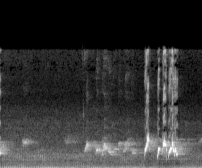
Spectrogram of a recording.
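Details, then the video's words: A red-whiskered bulbul sings a clear, well-articulated song: a short run of liquid, warbled phrases, then several loud, bright whistled notes in quick succession over a faint low hum. "สำนวนดี ร้องชัดคำ เพลงแม่บท"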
